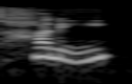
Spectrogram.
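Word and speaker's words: Hyni: energy modality, energy healing called honey, which sounds like the stuff that you put on your um your toast, right? Honey, but it's spelled ed h y n i. It's Welsh for energy.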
